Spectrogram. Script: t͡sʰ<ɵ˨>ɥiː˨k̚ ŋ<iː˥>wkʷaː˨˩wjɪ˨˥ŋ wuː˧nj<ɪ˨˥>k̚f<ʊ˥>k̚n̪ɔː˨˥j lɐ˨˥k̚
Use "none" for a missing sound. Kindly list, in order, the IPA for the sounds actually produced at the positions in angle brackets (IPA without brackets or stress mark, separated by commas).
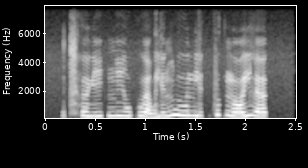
ɵ˨, iː˨, ɪ˨˥, ʊ˥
